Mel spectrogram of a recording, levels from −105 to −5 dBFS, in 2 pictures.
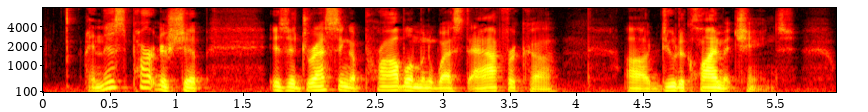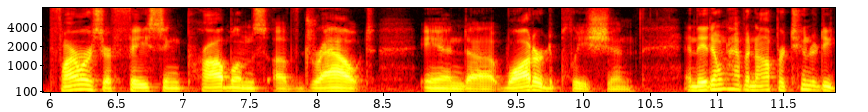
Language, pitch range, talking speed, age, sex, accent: English, 100-130 Hz, 155 wpm, 50-69, male, American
